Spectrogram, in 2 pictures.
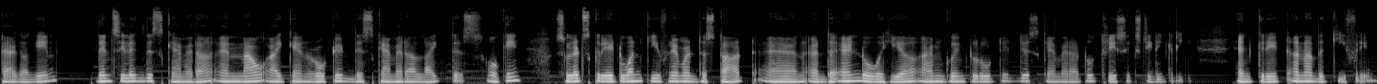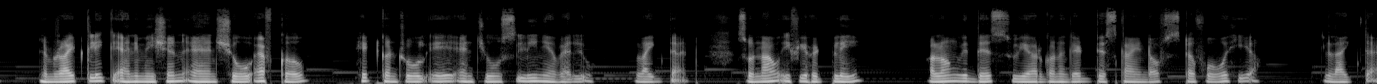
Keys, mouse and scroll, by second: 4.8 Return, 6.0 click, 8.2 click, 11.1 Return, 12.6 click, 14.1 right click, 16.2 click, 17.4 ctrl+a, 18.9 click, 27.3 click.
